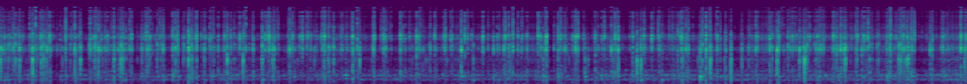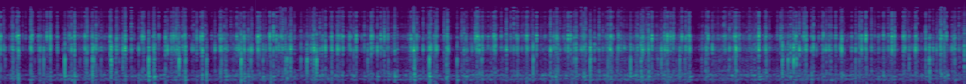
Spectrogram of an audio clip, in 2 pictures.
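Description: Heavy rain falling, a dense, unbroken patter of drops hitting close to the microphone, with a steady high-pitched drone underneath.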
